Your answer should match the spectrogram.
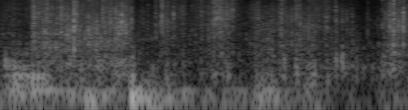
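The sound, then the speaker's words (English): Paper crinkles and rustles continuously in bursts, like wrapping paper being torn away and crumpled while a gift wrapped around and around in lots of paper is unwrapped, revealing a Fantasy Flight game, with faint voices murmuring in the background. “It's so much paper. You would never know. It's nothing but paper.”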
